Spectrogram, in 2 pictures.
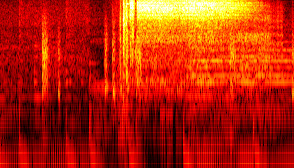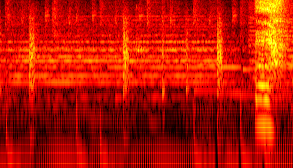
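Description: A special Bangboo spray in the video game Zenless Zone Zero makes a loud hissing spray burst that lasts about a second and a half. Rhythmic mechanical clicking runs underneath, and a voice is heard briefly at the end.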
